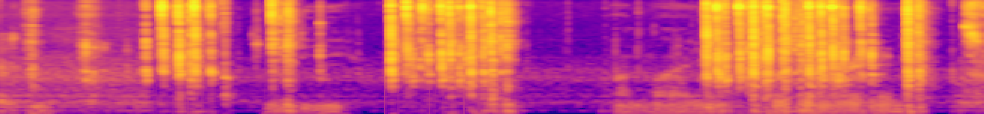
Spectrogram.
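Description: Typing on a computer keyboard: a sharp click just after the start, then three quick runs of keystrokes about a second or more apart as a search query is typed out.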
